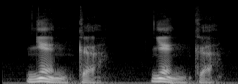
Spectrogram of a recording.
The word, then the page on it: gnenca: dialetto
